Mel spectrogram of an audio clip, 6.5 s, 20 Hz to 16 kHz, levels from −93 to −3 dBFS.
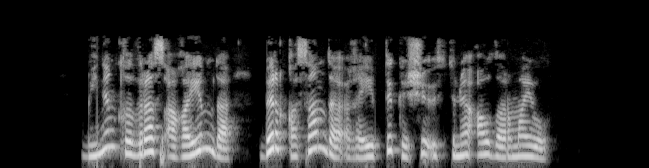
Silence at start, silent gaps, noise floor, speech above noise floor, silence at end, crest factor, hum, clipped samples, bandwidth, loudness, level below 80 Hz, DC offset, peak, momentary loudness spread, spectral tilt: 0.85 s; none; under -90 dBFS; over 70 dB; 1.05 s; 20 dB; none; under 0.1%; 8 kHz; -20 LUFS; -60 dBFS; under 0.1%; -2 dBFS; 7 LU; -3.5 dB/octave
